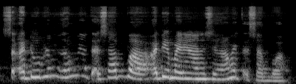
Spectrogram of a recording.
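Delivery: ordinary talk, nothing marked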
